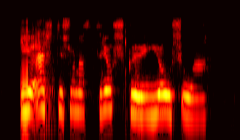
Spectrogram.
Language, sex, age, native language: Icelandic, female, 13, Icelandic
